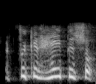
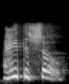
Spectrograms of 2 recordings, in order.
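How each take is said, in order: First: High, heavier emphasis on hate; stronger vent. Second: High, emphatic hate; mean every word; hateful vent. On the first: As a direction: lean harder into it. Venting again stronger. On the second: Venting at the show. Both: Real, not acted.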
